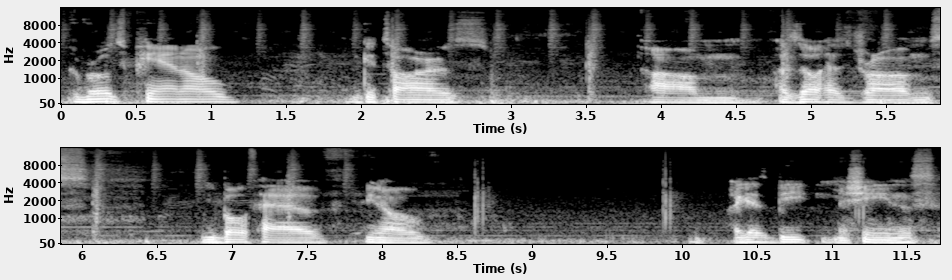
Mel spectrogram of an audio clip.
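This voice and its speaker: A very low-pitched American man talks casually as a musician being interviewed. He is laid-back and conversational, dropping in slang. Music plays clearly behind his voice. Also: little pitch movement, very slow, long pauses, a little mellow. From Washington, D.C. area, United States. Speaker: musician and producer in a band.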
